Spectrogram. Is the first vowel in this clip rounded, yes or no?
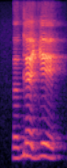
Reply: no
